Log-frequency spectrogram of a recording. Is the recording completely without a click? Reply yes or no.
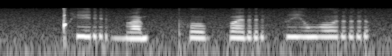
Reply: no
